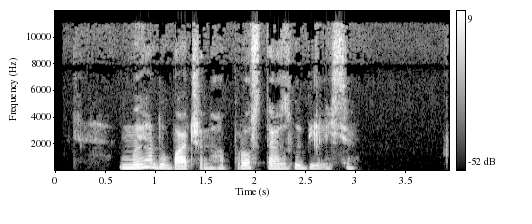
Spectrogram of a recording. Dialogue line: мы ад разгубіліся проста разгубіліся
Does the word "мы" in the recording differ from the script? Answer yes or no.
no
